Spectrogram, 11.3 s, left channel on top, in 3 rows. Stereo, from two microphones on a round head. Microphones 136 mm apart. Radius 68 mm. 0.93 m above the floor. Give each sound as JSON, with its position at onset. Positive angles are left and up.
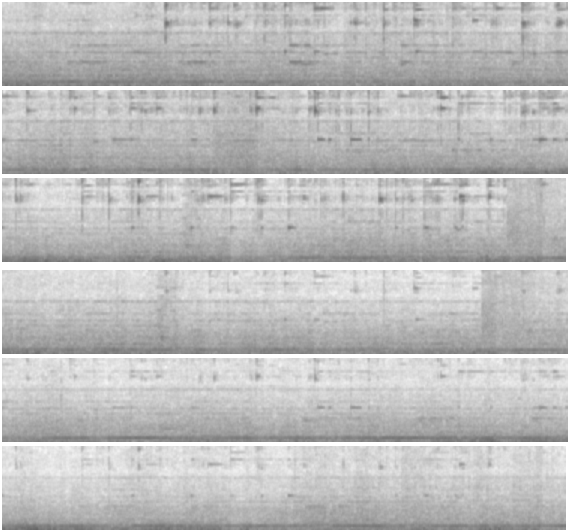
{"t": 1.1, "sound": "keys jangling", "side_deg": 75}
